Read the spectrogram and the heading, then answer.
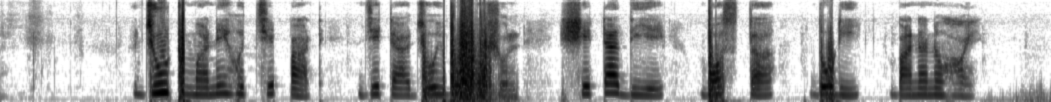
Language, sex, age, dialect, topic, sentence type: Bengali, female, 25-30, Standard Colloquial, agriculture, statement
